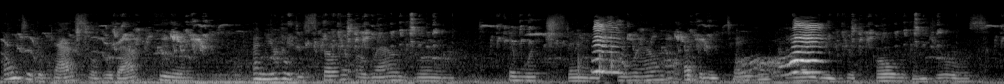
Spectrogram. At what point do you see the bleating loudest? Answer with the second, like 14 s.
8 s.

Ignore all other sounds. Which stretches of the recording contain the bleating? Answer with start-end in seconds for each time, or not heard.
5.8-8.2.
